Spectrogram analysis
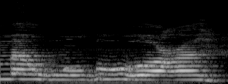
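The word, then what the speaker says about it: موضوعة: Ingat membaca huruf dha yang dhammah dibaca tafkhim dengan posisi bibir bawah kita agak tertutup dan posisi lidah kita di langit-langit atas. Mawdu'ah. Kemudian huruf ainnya ditekankan keluar dari tenggorokan bagian tengah fathah 1 harokat. Dan di akhir ayat huruf ta marbutohnya diubah menjadi huruf ha yang tafkhim yang tebal dan dibaca sukun.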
